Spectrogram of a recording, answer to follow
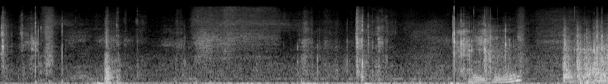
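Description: Handling noises from stroller and car-seat parts: a few light clicks and knocks, with rustling in between. A short murmur of voice comes near the end.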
